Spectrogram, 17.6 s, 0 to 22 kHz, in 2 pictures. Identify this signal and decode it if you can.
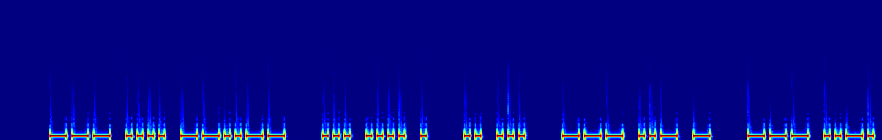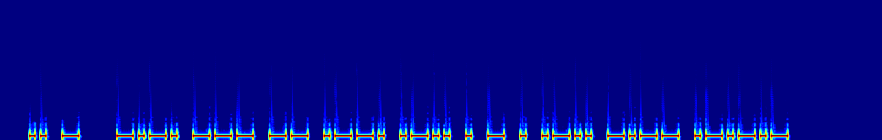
Morse code, heard as a keyed tone, about 22 wpm, 700 Hz. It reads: OH, SHE IS OUT OF IT COMPLETELY.
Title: Sentences from Top 1100 Words 22wpm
